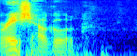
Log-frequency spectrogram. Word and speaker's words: Ra's al Ghul: pronouncing it Yeah. right, by the way. No, I'm Ra's al Ghul.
